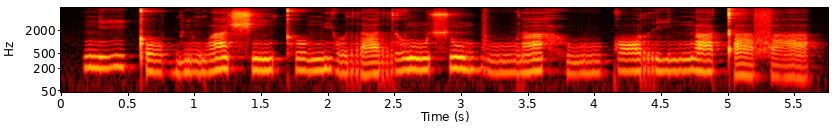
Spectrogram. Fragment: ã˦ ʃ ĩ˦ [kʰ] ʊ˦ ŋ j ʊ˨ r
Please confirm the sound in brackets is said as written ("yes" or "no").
yes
